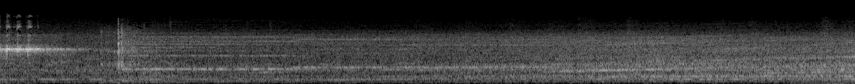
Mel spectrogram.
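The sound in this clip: A train runs on rails with a steady, even rumble that carries through, after a louder burst at the start and a sharp click about a second in.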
